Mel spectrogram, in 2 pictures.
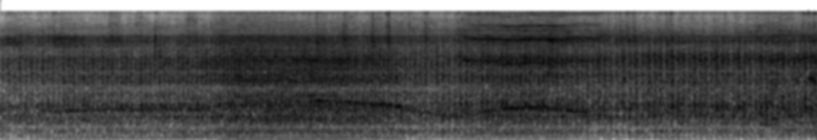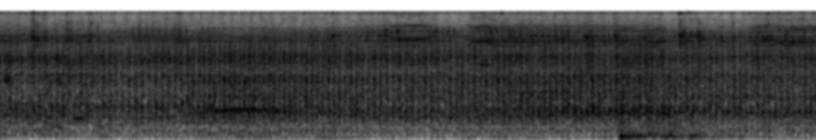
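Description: Tyres of a wheel loader crunch over gravel.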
